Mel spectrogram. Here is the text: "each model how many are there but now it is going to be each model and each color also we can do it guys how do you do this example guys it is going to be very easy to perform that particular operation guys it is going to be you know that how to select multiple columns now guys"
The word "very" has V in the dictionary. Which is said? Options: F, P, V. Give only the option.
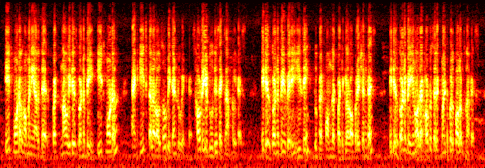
V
